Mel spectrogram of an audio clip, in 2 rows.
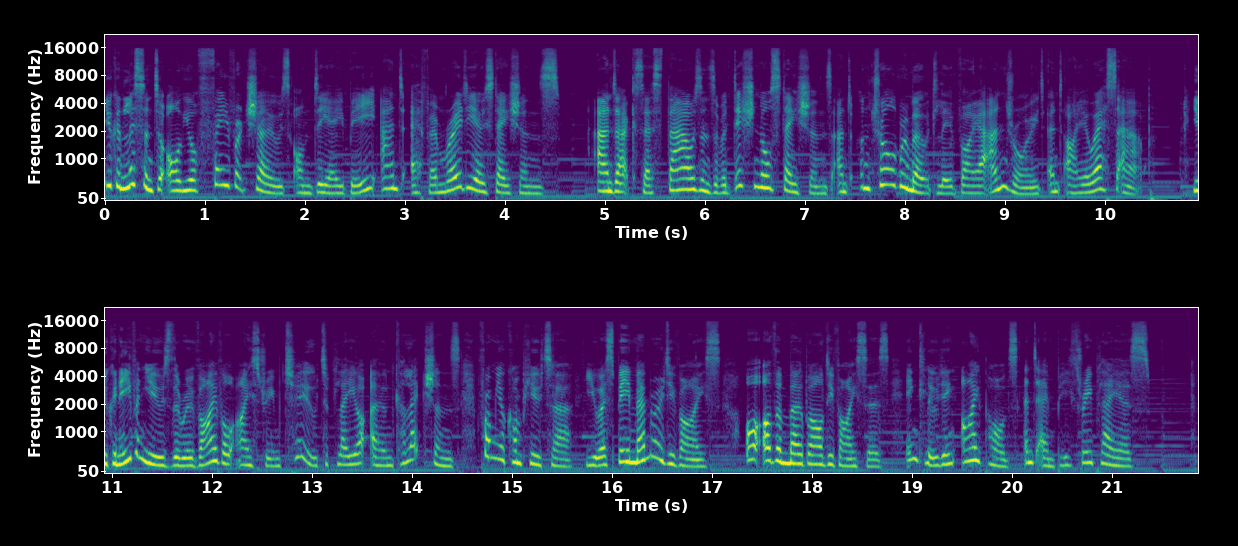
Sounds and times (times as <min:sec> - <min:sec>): Speech: 0:00.0 - 0:21.4
Music: 0:00.0 - 0:21.8.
